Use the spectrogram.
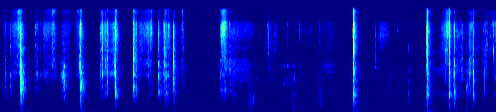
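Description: Tarot cards being shuffled by hand, a series of quick crisp riffling and slapping bursts at an irregular rhythm, close and fairly quiet, with no talk.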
